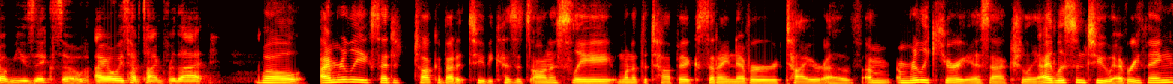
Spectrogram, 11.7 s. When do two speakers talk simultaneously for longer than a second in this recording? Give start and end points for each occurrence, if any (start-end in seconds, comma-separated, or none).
none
